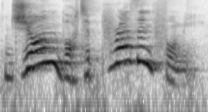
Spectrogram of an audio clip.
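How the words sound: The pitch falls from high to low on present. "Let's try high fall"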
